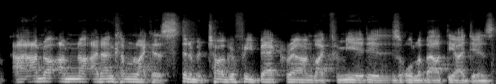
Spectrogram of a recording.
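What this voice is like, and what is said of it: South African accent. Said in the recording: “a Akron, Ohio accent I hear there ... fresh from Johannesburg, South Africa”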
